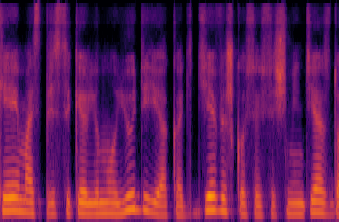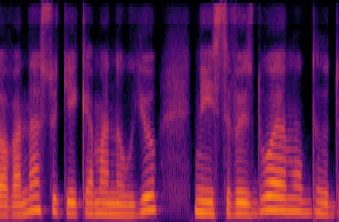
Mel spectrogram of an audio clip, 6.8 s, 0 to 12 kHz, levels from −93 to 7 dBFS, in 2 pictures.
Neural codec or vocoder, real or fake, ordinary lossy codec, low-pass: codec, 24 kHz, 0.9 kbps, WavTokenizer, large speech release; fake; Opus, 24 kbps; 10.8 kHz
